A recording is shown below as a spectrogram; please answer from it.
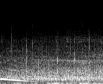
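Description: A crowd cheering and applauding over an acoustic guitar that keeps strumming; the last sung note of a verse falls off in pitch in the first moment.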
